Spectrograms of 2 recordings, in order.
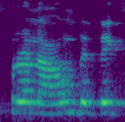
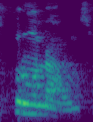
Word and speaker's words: pronounce: And the other word, it is PRONOUNCE, and we call it as pronouns, we don't say it as pronounce.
